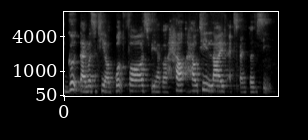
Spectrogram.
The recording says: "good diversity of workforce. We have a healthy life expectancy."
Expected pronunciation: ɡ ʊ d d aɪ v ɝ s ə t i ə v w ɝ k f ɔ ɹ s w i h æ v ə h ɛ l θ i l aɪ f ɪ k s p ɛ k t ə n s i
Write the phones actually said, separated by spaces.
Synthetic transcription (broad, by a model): ɡ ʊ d d aɪ v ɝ s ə t i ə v w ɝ k f ɔ s w i h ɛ v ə h ɛ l t i l aɪ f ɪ k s p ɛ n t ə n s i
